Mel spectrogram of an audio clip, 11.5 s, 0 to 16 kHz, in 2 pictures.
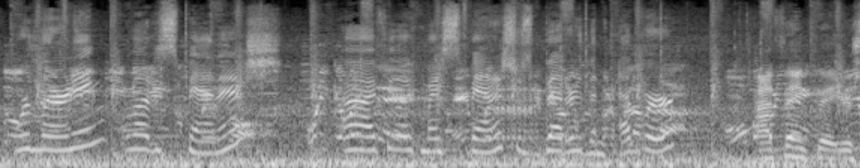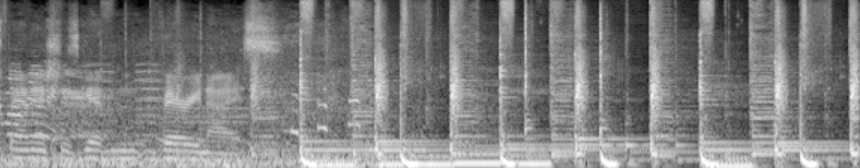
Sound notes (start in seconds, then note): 7.4 laughs; 8.6 rhythmic music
